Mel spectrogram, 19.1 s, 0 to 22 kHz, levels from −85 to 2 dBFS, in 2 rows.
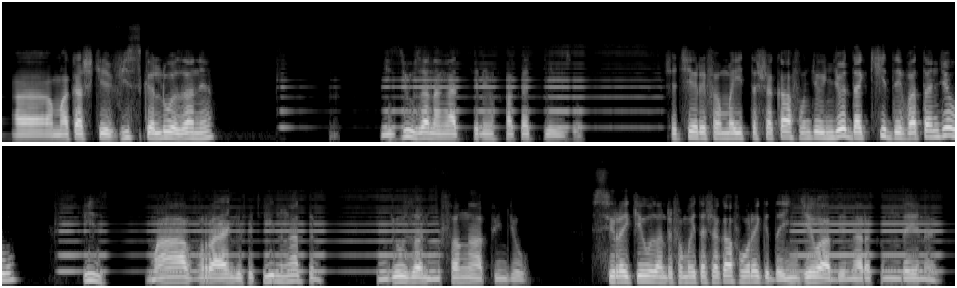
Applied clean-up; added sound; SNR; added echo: neural mask model RNNoise.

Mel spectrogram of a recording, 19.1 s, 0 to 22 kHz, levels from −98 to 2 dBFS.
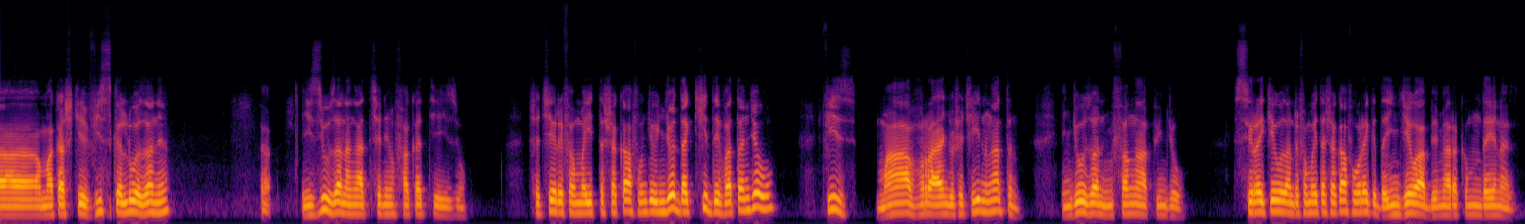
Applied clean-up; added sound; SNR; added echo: none; none; none; none.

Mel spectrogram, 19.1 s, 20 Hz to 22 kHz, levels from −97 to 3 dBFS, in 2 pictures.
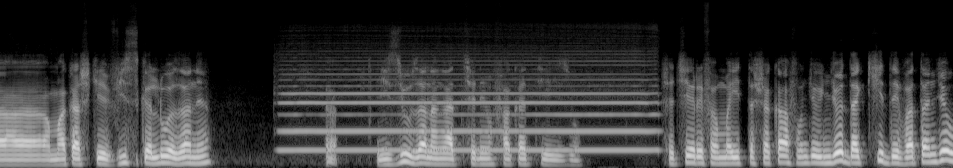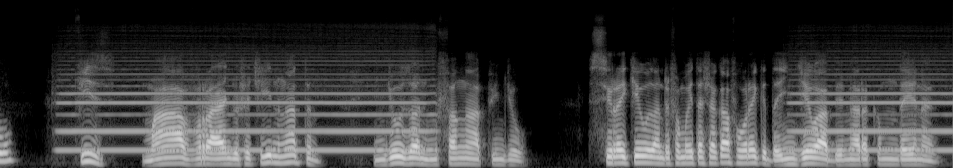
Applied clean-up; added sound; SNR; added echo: none; Wind instrument, woodwind instrument; 13 dB; none.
